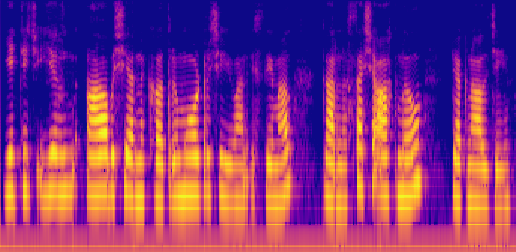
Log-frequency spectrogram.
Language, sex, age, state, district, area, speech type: Kashmiri, female, 30-45, Jammu and Kashmir, Anantnag, rural, spontaneous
